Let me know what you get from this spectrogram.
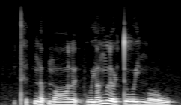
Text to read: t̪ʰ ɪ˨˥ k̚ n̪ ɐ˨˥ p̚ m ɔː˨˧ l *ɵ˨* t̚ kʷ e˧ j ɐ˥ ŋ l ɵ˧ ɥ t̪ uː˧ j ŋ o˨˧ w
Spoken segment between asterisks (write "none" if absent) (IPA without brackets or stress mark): ɵ˨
